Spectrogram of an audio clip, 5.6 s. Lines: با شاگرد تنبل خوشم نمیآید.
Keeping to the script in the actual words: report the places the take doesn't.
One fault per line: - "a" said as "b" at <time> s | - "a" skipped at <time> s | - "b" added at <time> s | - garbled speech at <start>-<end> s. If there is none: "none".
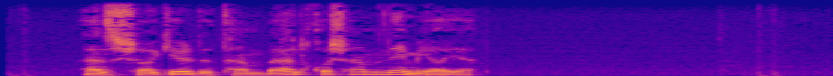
- "با" said as "از" at 0.5 s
